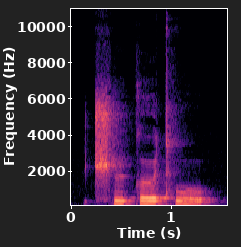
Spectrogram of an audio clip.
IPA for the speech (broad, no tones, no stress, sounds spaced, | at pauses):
t͡ʃʰ ɨ k ɵ tʰ u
